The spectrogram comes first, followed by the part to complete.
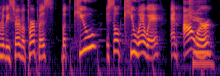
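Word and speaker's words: queue: But then for some reason, we still say Q and we spell it Q U E U E. Even though if you remove all the other letters aside from the first letter, it would still be Q.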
